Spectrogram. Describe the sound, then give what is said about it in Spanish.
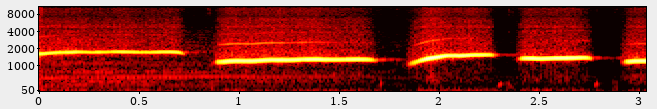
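Someone lying back and playing with twigs whistles a short melody: a long held note, then several smooth, clear notes at shifting pitches with brief pauses between phrases, with no talking. “El más grande estaba recostado, jugando con unas ramitas y silbando una canción preciosa.”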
